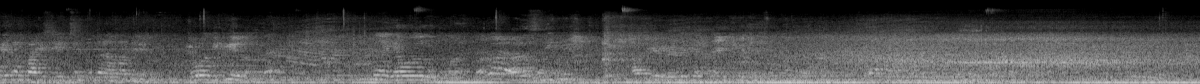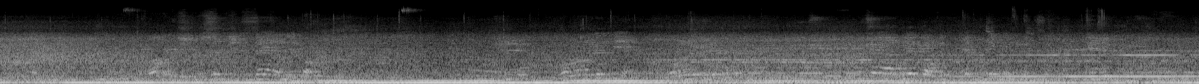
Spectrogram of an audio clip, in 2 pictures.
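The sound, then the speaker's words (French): Roaring engines of a few Formula 1 racing cars passing on the Montlhéry circuit, a loud, dense, continuous mechanical roar with a steady low drone that never drops away across the whole stretch. “Refaisons l'expérience avec le passage sur le circuit de Montlhéry de quelques voitures de Formule 1.”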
